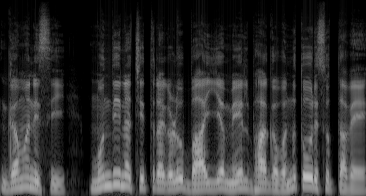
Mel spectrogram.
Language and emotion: Kannada, neutral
